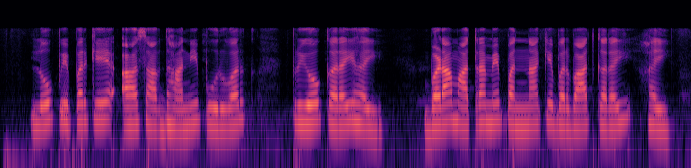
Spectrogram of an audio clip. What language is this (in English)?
Magahi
